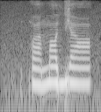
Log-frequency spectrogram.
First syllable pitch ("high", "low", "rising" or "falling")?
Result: low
